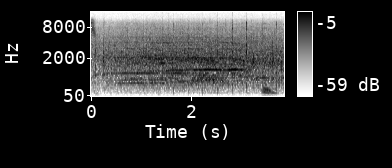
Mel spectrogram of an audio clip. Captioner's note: audience cheering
